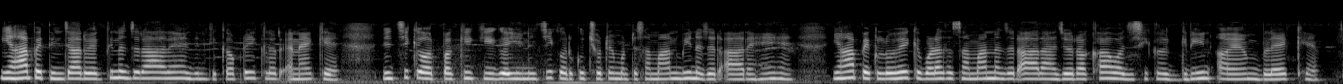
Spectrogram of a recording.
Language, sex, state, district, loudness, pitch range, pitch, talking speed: Hindi, male, Jharkhand, Garhwa, -17 LUFS, 250-275 Hz, 260 Hz, 230 wpm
